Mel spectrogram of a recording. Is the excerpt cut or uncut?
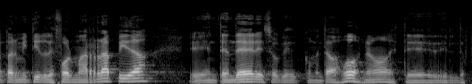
uncut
